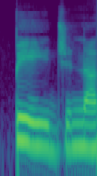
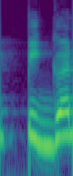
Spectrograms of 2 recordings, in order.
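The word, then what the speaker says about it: pigeon: पेज, पेज ना कि पेग। अब ये पिगन नहीं है, इसको पिजन पढ़ेंगे।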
